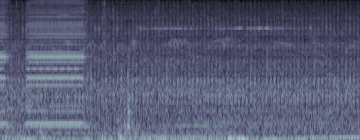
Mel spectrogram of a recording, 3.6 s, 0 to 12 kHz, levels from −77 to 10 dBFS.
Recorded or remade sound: recorded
